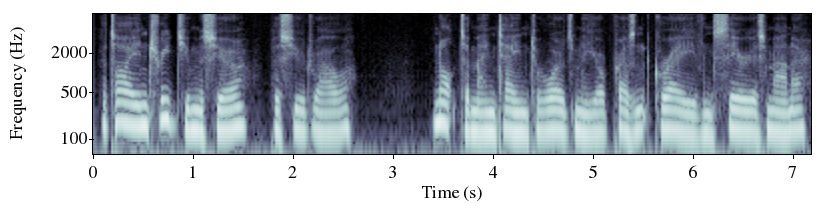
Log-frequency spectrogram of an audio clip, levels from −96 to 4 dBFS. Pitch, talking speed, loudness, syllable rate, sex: 135 Hz, 150 wpm, -14 LUFS, 4.5 syllables/s, male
